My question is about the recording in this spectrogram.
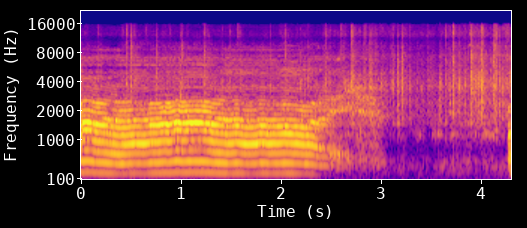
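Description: A man's voice holding one long sung note that wavers slightly and stops about two and a half seconds in, followed by a faint hiss.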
